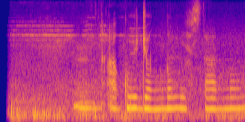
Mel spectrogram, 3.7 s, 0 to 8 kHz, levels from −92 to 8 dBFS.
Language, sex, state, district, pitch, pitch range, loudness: Gujarati, female, Gujarat, Gandhinagar, 235 Hz, 230-245 Hz, -15 LUFS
